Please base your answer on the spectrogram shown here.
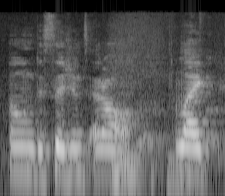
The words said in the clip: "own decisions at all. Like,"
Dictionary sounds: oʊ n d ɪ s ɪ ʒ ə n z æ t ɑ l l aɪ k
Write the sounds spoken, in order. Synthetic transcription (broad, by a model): oʊ n d ɪ s ɪ ʒ ə n z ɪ t ɑ l l aɪ k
